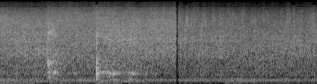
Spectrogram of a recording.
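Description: Light soy sauce splashes down the side of a hot wok of spiced goose, a loud, steady sizzle broken by a couple of brief scraping stirs.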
